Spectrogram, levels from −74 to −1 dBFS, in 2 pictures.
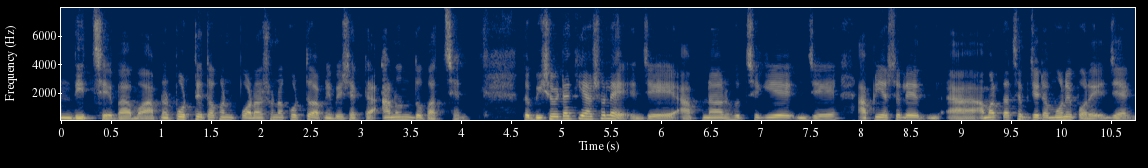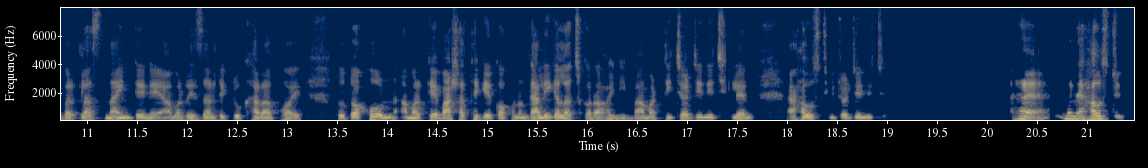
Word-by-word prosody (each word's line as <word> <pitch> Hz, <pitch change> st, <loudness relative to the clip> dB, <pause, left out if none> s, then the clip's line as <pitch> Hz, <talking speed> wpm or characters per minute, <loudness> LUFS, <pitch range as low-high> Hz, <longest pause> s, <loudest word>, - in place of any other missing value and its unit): দিচ্ছে, 120 Hz, -1 st, +3 dB
বা 105 Hz, -, +2 dB, 0.3 s
আপনার 130 Hz, -1 st, -1 dB
পড়তে 165 Hz, +1 st, +3 dB
তখন 155 Hz, +1 st, -1 dB, 0.2 s
পড়াশোনা 130 Hz, +3 st, +1 dB
করতেও 155 Hz, 0 st, +1 dB
আপনি 130 Hz, -, -1 dB
বেশ 120 Hz, -, -1 dB
একটা 125 Hz, +1 st, -3 dB, 0.2 s
আনন্দ 155 Hz, -1 st, 0 dB
পাচ্ছেন। -, -, -2 dB, 0.6 s
তো -, -, +6 dB
বিষয়টা 175 Hz, +7 st, +3 dB
কি 210 Hz, -, 0 dB
আসলে 210 Hz, +3 st, +2 dB, 0.3 s
যে 120 Hz, -1 st, +2 dB, 0.3 s
আপনার 135 Hz, +3 st, 0 dB
হচ্ছে 140 Hz, +1 st, -3 dB
গিয়ে 145 Hz, 0 st, +4 dB, 0.3 s
যে, 120 Hz, -1 st, -1 dB, 0.4 s
আপনি 145 Hz, -, -2 dB
আসলে 145 Hz, 0 st, +1 dB, 0.4 s
আ -, -, +1 dB, 0.2 s
আমার 150 Hz, 0 st, +3 dB
কাছে 155 Hz, +2 st, 0 dB
যেটা 145 Hz, 0 st, +3 dB
মনে 165 Hz, +2 st, +3 dB
পড়ে 105 Hz, 0 st, +1 dB, 0.2 s
যে 130 Hz, -, +1 dB
একবার 120 Hz, 0 st, -4 dB
ক্লাস 115 Hz, -1 st, -1 dB
9-10 135 Hz, 0 st, +2 dB
এ -, -, -4 dB
আমার 120 Hz, -1 st, -5 dB
রেজাল্ট 125 Hz, +2 st, -2 dB
একটু 130 Hz, -, -3 dB
খারাপ 125 Hz, -2 st, 0 dB
হয়। -, -, -2 dB, 0.4 s
তো -, -, +1 dB
তখন 145 Hz, +5 st, +4 dB, 0.2 s
আমাকে 130 Hz, +5 st, +1 dB
বাসা 110 Hz, +9 st, +1 dB
থেকে 170 Hz, -5 st, +1 dB
কখনো 135 Hz, +3 st, -2 dB
গালিগালাজ 135 Hz, -2 st, +4 dB
করা -, -, -1 dB
হয়নি। 90 Hz, -2 st, -5 dB
বা 110 Hz, -, -6 dB
আমার 120 Hz, 0 st, -3 dB
টিচার 160 Hz, +3 st, -1 dB
যিনি 150 Hz, 0 st, +1 dB
ছিলেন -, -, -1 dB, 0.5 s
house 150 Hz, +1 st, +4 dB
tutor 275 Hz, -, -3 dB
যিনি 290 Hz, -1 st, +2 dB
ছি 390 Hz, -, -20 dB, 1.3 s
হ্যাঁ -, -, +5 dB, 0.3 s
মানে 200 Hz, -1 st, +3 dB
হাউস 190 Hz, 0 st, +6 dB
টি -, -, -7 dB
140 Hz, 170 wpm, -24 LUFS, 125-155 Hz, 1.3 s, তো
